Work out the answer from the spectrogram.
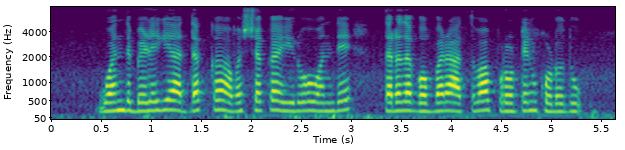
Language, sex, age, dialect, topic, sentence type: Kannada, female, 25-30, Dharwad Kannada, agriculture, statement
